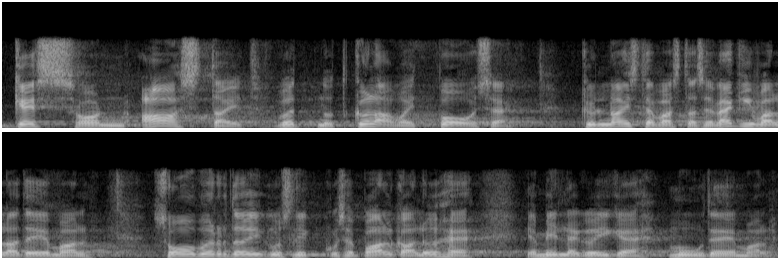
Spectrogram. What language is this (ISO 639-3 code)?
est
